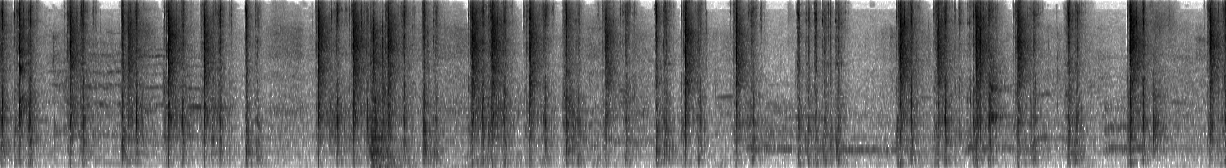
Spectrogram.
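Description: Remington Portable manual typewriter being typed on: quick, irregular runs of sharp key strikes, several a second, with one heavier knock about four seconds in.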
